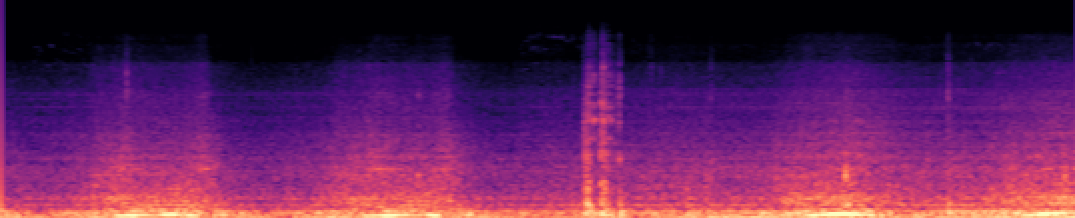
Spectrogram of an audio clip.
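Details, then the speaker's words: Car at idle and revving in park and reverse, window up: deep rumble swelling into a heavy throb about every two seconds, felt in the seat, varying with rpm and loudest in reverse and park; suspected worn motor mounts. "Okay, so I don't know if you guys can hear that, but it's really loud vibration, and it's mostly heard. You can feel it a little bit."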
